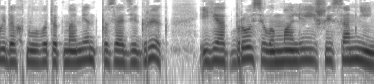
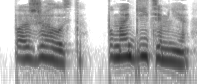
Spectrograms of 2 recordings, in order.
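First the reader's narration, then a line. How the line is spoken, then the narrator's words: Pleading. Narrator (Russian): взмолилась я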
